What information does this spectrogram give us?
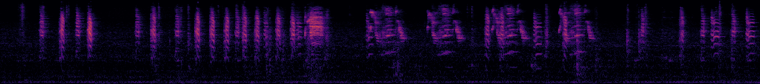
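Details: Zebra finches just after waking up give rapid series of short, nasal, harmonic-rich chirps, several per second, bunched most densely around the four-second mark, with a few overlapping squawky notes and soft rustling between bursts.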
